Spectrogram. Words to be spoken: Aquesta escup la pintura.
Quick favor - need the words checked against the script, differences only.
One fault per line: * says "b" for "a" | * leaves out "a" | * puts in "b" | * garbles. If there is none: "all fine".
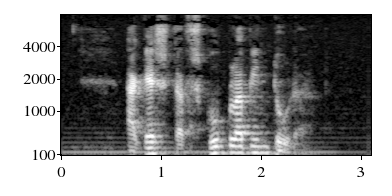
all fine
